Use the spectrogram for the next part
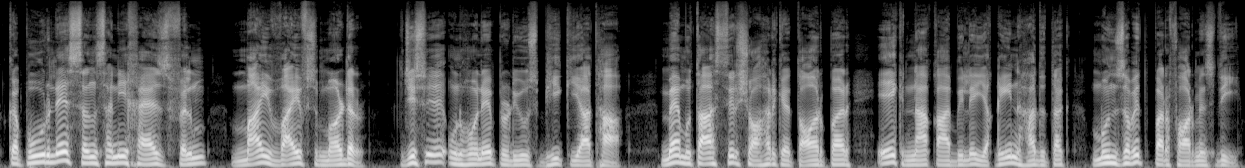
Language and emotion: Urdu, neutral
